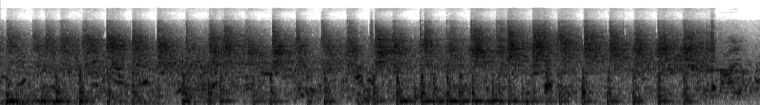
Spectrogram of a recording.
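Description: Lion dance percussion: a large drum beaten with steady, rhythmic crashes of cymbals. It stops abruptly shortly before the end.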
